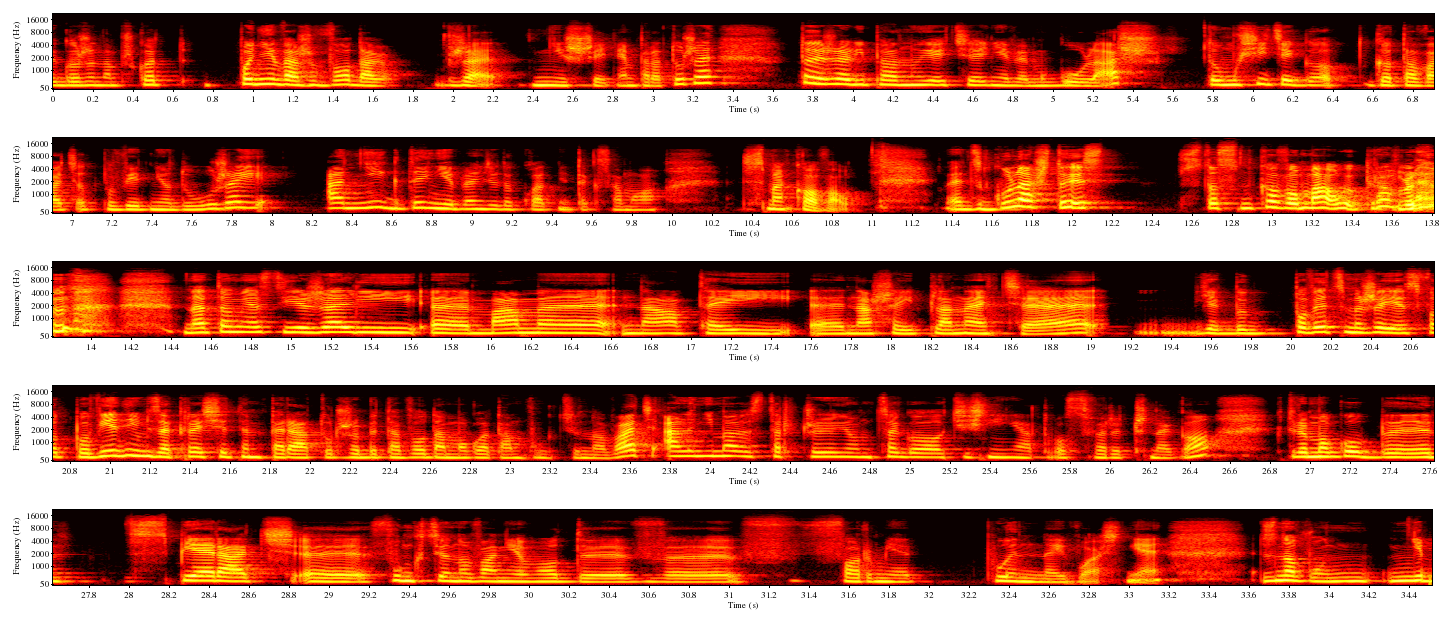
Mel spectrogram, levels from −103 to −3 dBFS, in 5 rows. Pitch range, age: 195-245 Hz, 20-39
